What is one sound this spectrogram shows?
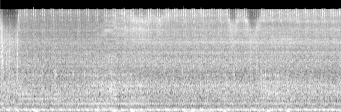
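A car engine idles close by with a steady, rough rumble.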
